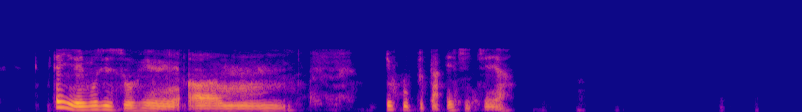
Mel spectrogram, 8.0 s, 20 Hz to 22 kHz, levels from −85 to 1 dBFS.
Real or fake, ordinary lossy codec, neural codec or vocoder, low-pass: fake; none; codec, 16 kHz, 8 kbps, FreqCodec, smaller model; 3.6 kHz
